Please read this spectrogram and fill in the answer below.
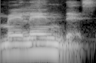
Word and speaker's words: Meléndez: And you have to put a little accent on the second E of my last name, Meléndez, okay?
